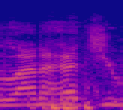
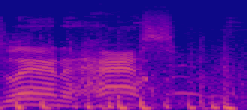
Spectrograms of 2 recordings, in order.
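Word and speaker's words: Lannahechee: You mean the Lanahatchee River? No. The Lanahatchee. It runs right near here. Yeah, but it's pronounced Lanahatchee. Why is everything in English said differently than it's written?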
